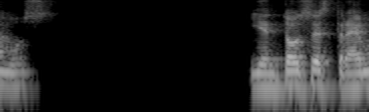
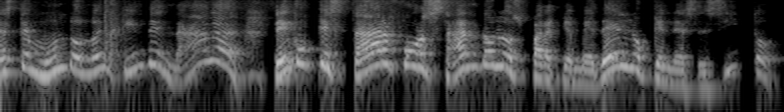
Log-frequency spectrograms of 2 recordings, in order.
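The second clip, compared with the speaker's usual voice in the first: put-on much higher, whiny baby protest; mock complaining baby; 12 semitones higher than usual. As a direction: play the newborn demanding attention. Voicing a newborn's complaint. (bebé que se queja con voz aguda y quejumbrosa)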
